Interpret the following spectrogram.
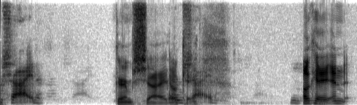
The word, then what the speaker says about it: Germscheid: Is it Germscheid? How do you say your Close. last name? Germscheid.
